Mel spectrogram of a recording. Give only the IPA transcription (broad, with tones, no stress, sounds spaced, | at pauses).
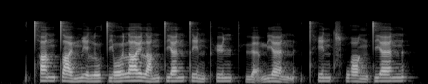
t̪ʰ a˥ n t̪ a˥˧ ɪ̯ m i˥˩ l u˧˥ t̪ j o˧˥ ʊ̯ l a˥ ɪ̯ l a˧˥ n t̪ j ɛ˥ n t̪ i˥˩ n pʰ y˥ n pʰ ɥ ɛ̰˨˩ m j ɛ˥˩ n | t̪ʰ i˥ n t͡sʰ w ɑ˥˩ ŋ t̪ j ɛ˥ n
